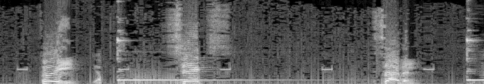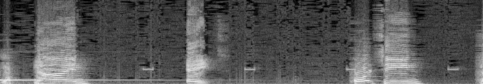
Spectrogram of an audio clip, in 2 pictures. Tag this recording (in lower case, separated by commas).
speech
